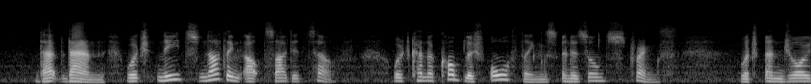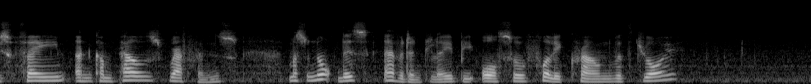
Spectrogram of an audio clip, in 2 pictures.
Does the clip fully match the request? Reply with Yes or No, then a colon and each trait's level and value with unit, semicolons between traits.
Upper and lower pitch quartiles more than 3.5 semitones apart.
Yes: average, 4.6 semitones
